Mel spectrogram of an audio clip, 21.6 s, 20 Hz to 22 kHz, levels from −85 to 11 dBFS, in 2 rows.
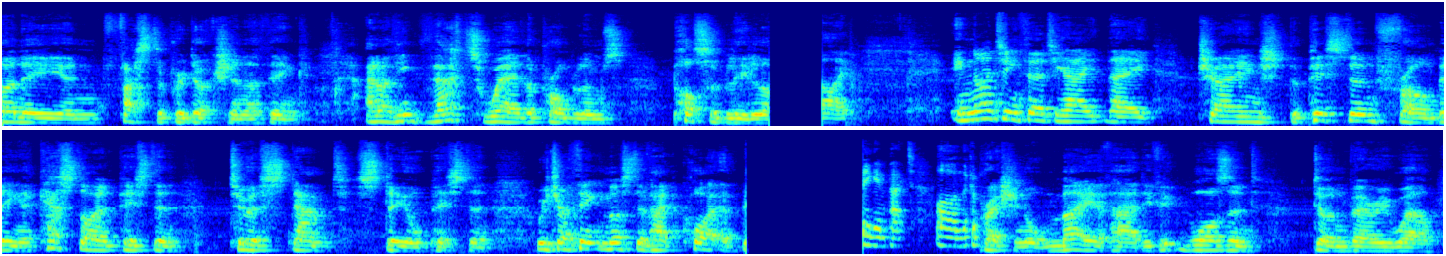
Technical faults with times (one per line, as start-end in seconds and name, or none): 5.75-6.15 playback stall
6.15-8.81 catch-up at higher speed
16.39-17.27 playback stall
17.27-18.15 catch-up at higher speed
